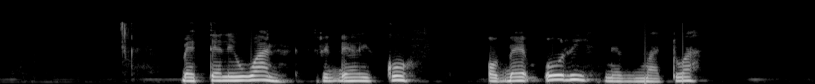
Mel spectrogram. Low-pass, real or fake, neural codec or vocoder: 7.2 kHz; real; none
